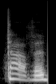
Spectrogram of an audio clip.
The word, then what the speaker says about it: estava: I'm not going to spend a lot of time in tava because Doug said it all. It's estava pronounced without the first syllable.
